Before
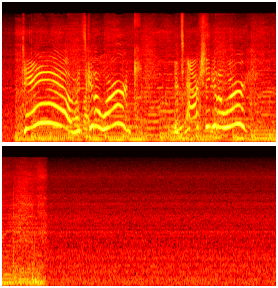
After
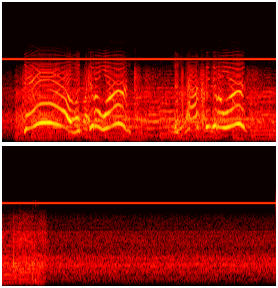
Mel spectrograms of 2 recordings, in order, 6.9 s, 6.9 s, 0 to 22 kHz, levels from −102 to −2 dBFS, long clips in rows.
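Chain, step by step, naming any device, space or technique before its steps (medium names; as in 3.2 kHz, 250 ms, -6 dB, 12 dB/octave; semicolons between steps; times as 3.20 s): toy sound module (decimation joined by straight lines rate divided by 8×; class-D stage that switches slowly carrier 4.1 kHz; cabinet simulation 610–4200 Hz, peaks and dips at 630 Hz +7 dB, 1 kHz -8 dB, 1.9 kHz -5 dB, 3.8 kHz -6 dB); trim -8.5 dB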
